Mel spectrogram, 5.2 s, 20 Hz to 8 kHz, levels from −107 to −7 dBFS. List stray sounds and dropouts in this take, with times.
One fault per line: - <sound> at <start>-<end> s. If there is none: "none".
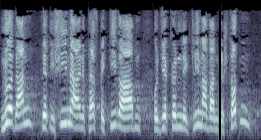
- dropout at 4.4-4.4 s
